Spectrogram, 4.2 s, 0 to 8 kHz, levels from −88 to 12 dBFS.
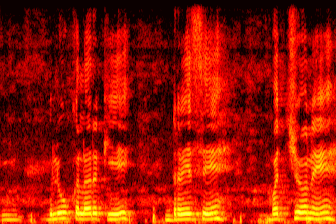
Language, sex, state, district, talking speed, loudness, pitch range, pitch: Hindi, female, Haryana, Charkhi Dadri, 85 wpm, -13 LUFS, 180-205 Hz, 190 Hz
